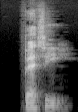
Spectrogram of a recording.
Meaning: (noun) 1. A short bar used by thieves to wrench doors open; a jimmy 2. A picklock, skeleton key; a tool for opening locks
- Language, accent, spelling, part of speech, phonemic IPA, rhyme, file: English, Australia, betty, noun / verb, /ˈbɛti/, -ɛti, En-au-betty.ogg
